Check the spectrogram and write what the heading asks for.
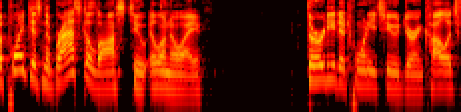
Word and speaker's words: Illinois: The way the state of Illinois spells things, the S is silent. I hate that so much. Anyway, why include the S, I guess, is my point. It's Illinois is how it's spelled, but it's Illinois is how you say it.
